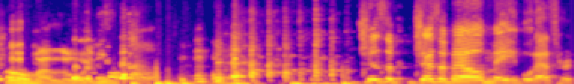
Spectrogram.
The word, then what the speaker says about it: Mabel: you say her name like you saying Naval like she's a naval ship yeah she is a ship everybody oh my Lord je Jezebel Mabel that's her name man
